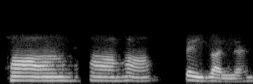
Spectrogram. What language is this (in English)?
Punjabi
